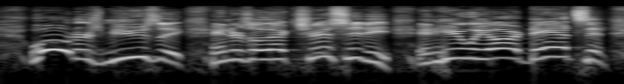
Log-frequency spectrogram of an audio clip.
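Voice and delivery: high, loud, amazed exclamations; thrilled crowd. Retold or imitated. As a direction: imitate villagers delighted by the music. Voicing the thrilled dancing crowd.

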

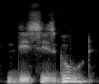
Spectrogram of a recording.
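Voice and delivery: slow, low, serene reassurance; unhurried serene catchphrase; calm friend. Retold or imitated. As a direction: say it slowly and contentedly.

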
